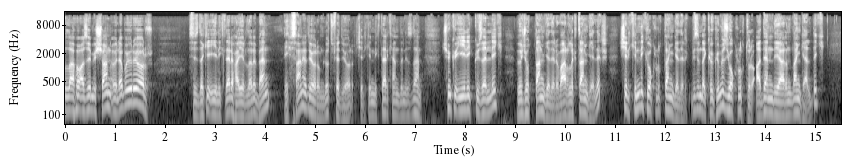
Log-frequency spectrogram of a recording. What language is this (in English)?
Turkish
